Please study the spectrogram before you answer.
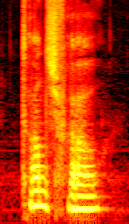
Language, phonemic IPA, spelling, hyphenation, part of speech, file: Dutch, /ˈtrɑns.frɑu̯/, transvrouw, trans‧vrouw, noun, Nl-transvrouw.ogg
- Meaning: trans woman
